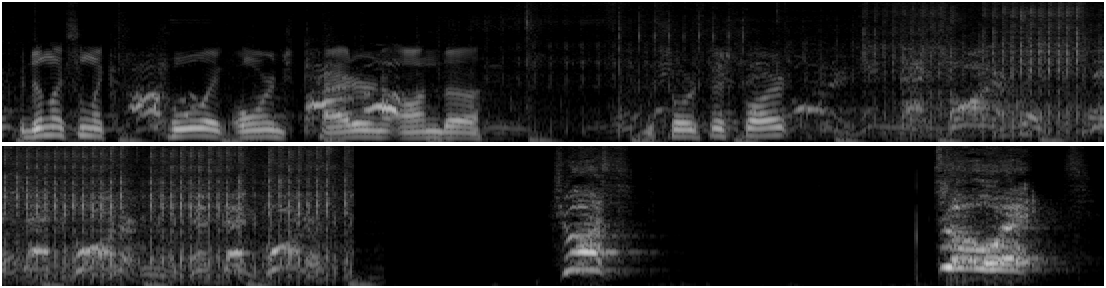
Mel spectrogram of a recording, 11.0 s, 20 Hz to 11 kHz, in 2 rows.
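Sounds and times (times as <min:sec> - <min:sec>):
men talking: 0:00.0 - 0:07.4
man shouting: 0:00.5 - 0:02.2, 0:08.2 - 0:08.8, 0:10.2 - 0:11.0.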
